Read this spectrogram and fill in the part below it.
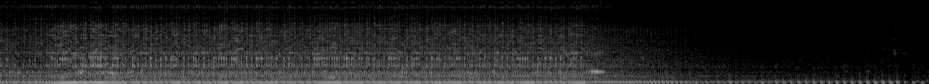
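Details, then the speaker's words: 1985 Yamaha Moto 4 on its old carburetor, warmed up and on choke: idle runs unevenly for several seconds, then sags and the beats slow and spread out as it nearly dies; old carburetor blamed, to be replaced. "It might sound like it's running right now, but it's not. It's moody. See, it's trying to cut out and everything."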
